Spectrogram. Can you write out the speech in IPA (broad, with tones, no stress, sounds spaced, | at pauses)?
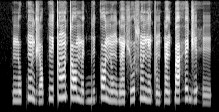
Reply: n u˨ k ũ˧ d͡ʒ ɔ˨ k i˧ t ɔ̃˦ t ɔ˧ m e˨ ɡ͡b i˨ k ɔ˧ n ũ˨ ɡ͡b ɛ̃˨ ʃ u˨˦ s ũ˦ n ĩ˧ t ũ˨ k͡p ɛ̃˧ k͡p a˧ h e˦ d͡ʒ i˧ h i˨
